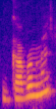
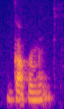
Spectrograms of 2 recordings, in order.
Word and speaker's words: government: word so it's pronounced government so the first syllable is not pronounced are oh it's pronounced something like a gov government and the first n is almost silent government yeah and government what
